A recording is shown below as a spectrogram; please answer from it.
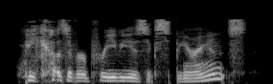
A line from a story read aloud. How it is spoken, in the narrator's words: Toby muttered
